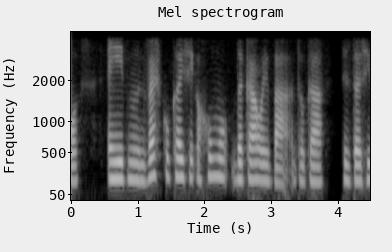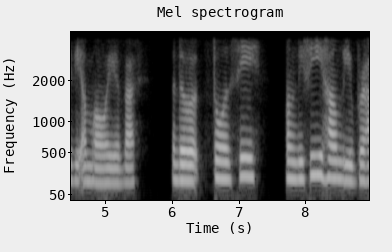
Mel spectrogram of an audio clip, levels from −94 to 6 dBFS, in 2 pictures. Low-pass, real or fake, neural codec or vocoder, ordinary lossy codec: 3.6 kHz; fake; codec, 16 kHz, 0.2 kbps, FocalCodec; none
